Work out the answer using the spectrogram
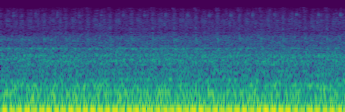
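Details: Daewoo Damas freshly converted to fuel injection with new ECU: low, smooth, even idle hum with no knocks or misses; engine running steadily and cleanly after the injector installation.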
